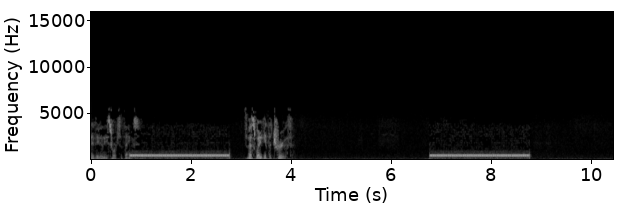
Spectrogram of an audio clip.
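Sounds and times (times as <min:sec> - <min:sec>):
speech: 0:00.0 - 0:01.2, 0:03.1 - 0:04.1
ringback tone on an unanswered outgoing phone call: 0:00.8 - 0:02.8, 0:06.8 - 0:08.8.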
